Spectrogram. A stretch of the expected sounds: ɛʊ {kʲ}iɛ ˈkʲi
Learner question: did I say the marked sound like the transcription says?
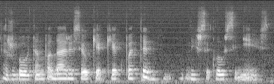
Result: yes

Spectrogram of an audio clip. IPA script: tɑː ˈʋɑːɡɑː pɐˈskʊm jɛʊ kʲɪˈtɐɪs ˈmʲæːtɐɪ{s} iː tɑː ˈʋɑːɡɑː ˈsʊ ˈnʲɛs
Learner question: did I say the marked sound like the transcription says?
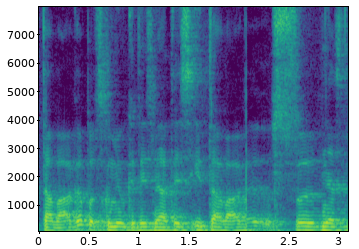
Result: yes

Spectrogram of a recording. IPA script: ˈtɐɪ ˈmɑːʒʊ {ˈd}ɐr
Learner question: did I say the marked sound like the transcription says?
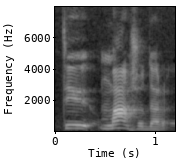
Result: yes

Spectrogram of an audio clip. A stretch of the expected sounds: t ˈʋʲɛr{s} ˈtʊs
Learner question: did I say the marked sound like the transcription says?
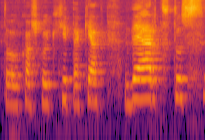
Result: no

